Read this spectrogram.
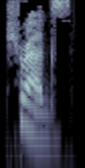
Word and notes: shrugs: British English

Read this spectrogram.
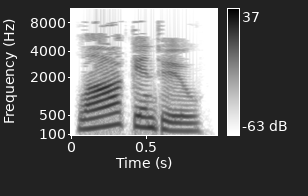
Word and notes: lock into: British English

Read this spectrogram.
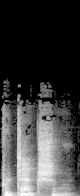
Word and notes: protection: British English

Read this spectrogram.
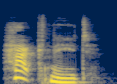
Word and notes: hackneyed: British English

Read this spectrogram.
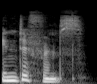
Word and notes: indifference: British English

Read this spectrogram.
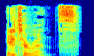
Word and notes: iterance: British English

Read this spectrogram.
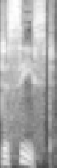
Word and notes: deceased: American English

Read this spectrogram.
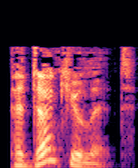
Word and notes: pedunculate: British English

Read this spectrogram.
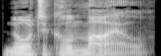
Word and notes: nautical mile: British English

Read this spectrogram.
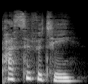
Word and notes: passivity: British English

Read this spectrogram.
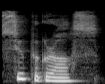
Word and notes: supergrass: British English

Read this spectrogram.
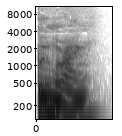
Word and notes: boomerang: British English

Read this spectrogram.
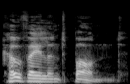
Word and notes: covalent bond: British English

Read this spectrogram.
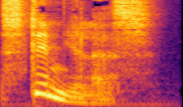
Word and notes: stimulus: British English

